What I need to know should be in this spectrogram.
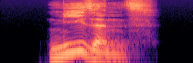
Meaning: genitive of Niesen
- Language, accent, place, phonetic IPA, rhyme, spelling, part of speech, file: German, Germany, Berlin, [ˈniːzn̩s], -iːzn̩s, Niesens, noun, De-Niesens.ogg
